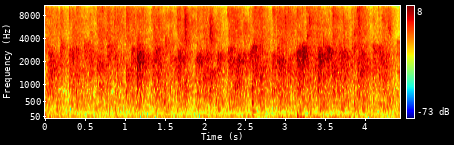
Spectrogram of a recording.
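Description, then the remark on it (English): Steady audience applause before an intermission in a debate event, a dense wash of many hands clapping at an even, sustained loudness throughout, with no voices rising above it. “We want to give one final applause.”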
